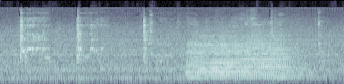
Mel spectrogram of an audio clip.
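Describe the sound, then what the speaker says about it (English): Train passing nearby, a rising rumble and steady horn-like tonal drone entering midway after a few sharp knocks, loud and sustained over the rest of the stretch. "Hi, Mr. Train."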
